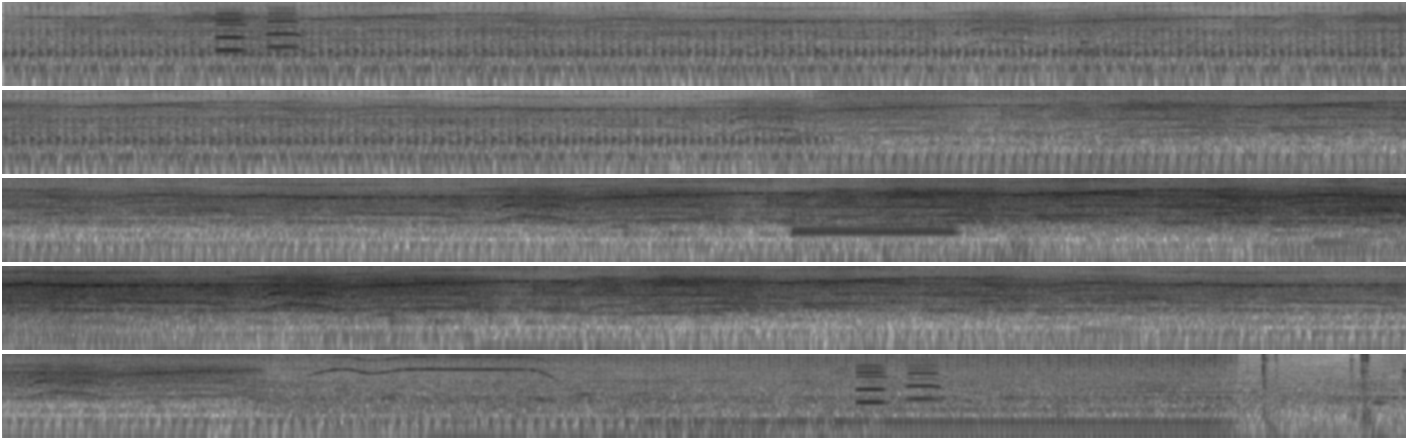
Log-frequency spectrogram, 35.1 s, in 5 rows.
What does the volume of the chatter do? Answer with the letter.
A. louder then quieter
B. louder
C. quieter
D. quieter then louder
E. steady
A.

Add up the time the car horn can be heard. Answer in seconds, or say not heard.
2 s.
